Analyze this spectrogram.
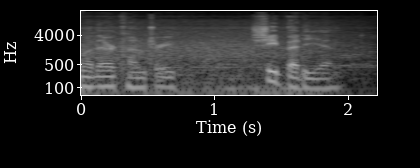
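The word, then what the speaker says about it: Shqipëria: Well, you never guess, but Albanians pronounce the name of their country Shqiperia. Shqiperia. What? It's not even close to Albania. Doesn't even start with an A. And the Q is apparently silent.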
